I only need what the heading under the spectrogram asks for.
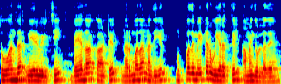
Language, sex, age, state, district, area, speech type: Tamil, male, 18-30, Tamil Nadu, Erode, rural, read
